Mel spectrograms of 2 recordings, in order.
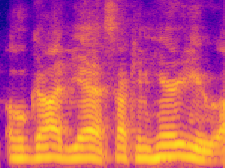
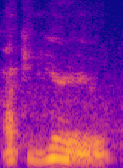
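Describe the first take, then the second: First: Mild mock scream. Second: Much softer, held back; quiet retake. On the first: A narrator's reading. Trapped girl answers the priest, mild mock scream. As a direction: push it out like a silent scream. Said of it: "I wanted to scream". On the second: Shown as a demonstration. Narrator redoes the line, soft and quiet. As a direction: say it under your breath. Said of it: "There we go".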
